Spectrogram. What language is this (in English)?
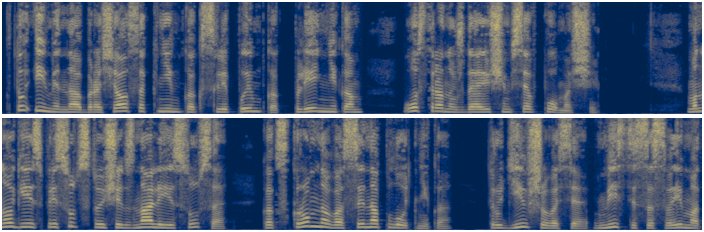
Russian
